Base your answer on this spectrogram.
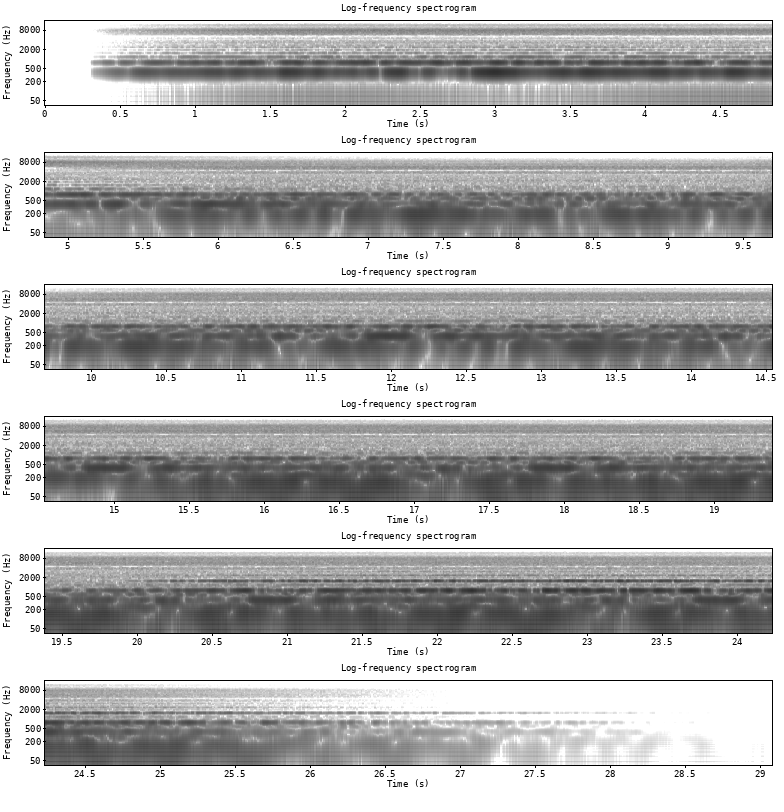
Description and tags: made with vst instruments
